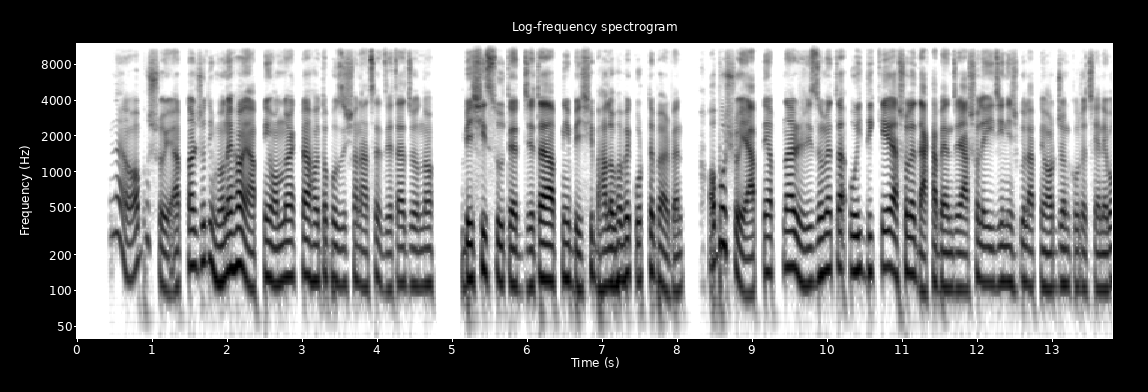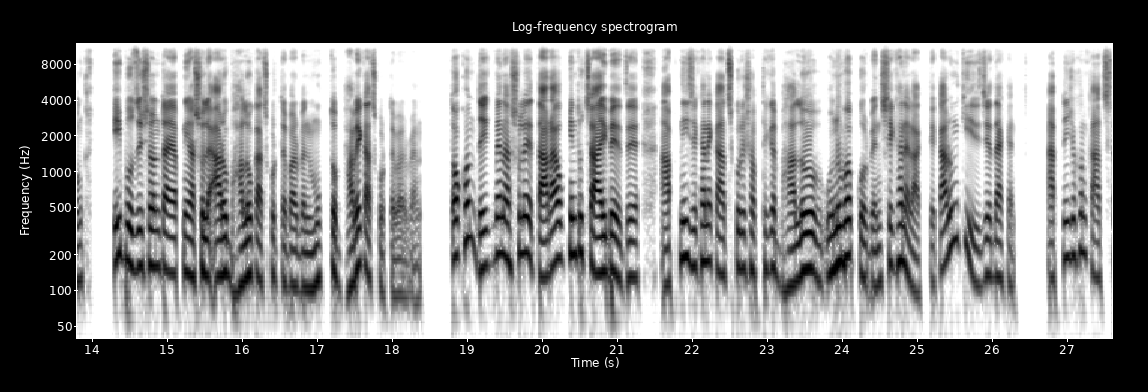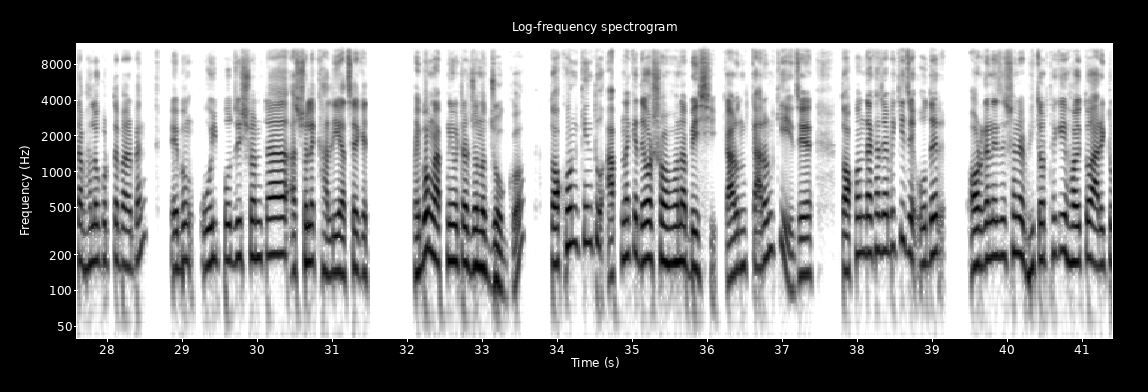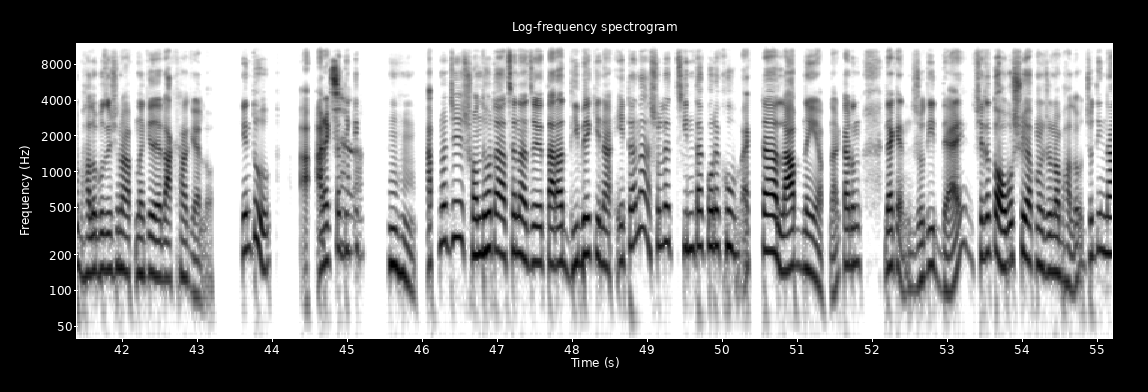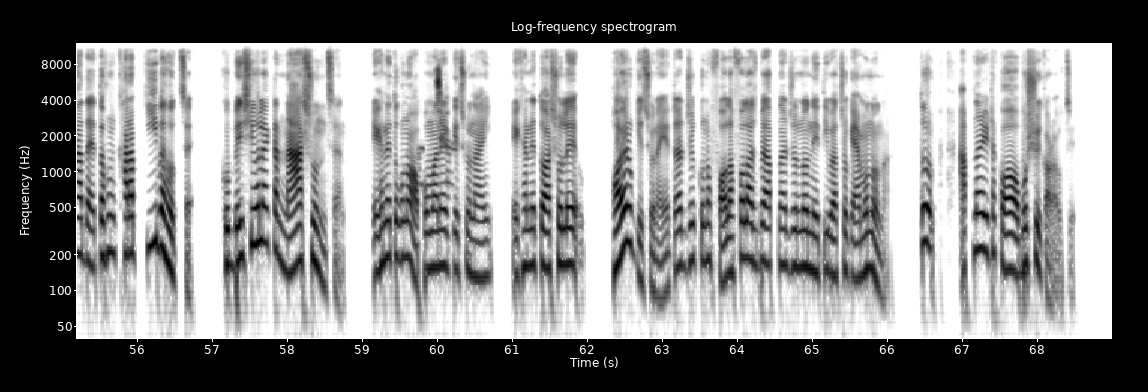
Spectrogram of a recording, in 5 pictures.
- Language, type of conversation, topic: Bengali, advice, আমি কেন নিজেকে প্রতিভাহীন মনে করি, আর আমি কী করতে পারি?
- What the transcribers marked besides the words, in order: other background noise; in English: "সুইটেড"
